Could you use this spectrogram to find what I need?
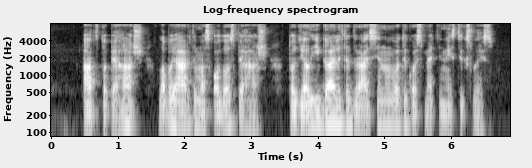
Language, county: Lithuanian, Alytus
